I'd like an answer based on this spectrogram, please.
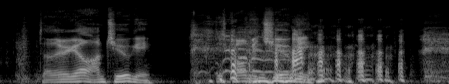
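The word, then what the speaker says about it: cheugy: make the most sense chugi chugi is correct wow bird that's awesome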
